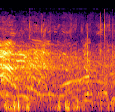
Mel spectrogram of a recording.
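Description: Several children's voices shouting and calling at once across a football pitch, tailing off toward the end.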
